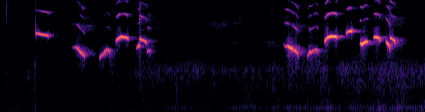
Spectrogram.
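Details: Oriental magpie-robin song for stimulating pet birds: two phrases of short varied chirps and slurred whistles, the second faster and richer, with a clean quiet background.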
